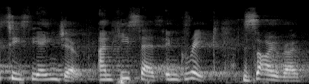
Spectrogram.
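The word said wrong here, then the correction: chaire: Have I said that right? Is it Zairo? Cairo. Thank you, my Greek specialist over there.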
